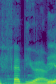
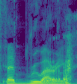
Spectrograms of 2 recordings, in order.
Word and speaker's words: February: There's a weird R in it that no one pronounces. Have you ever noticed that? People say February. – Yeah. – But it's February.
